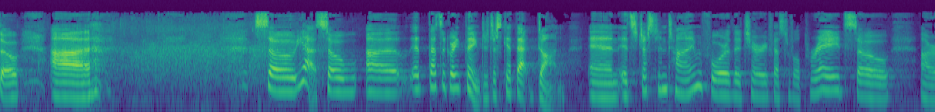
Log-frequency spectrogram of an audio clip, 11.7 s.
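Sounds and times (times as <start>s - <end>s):
speech: 0.0s - 1.5s, 3.2s - 11.6s
audience applauding a building and grounds team: 0.6s - 4.0s.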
